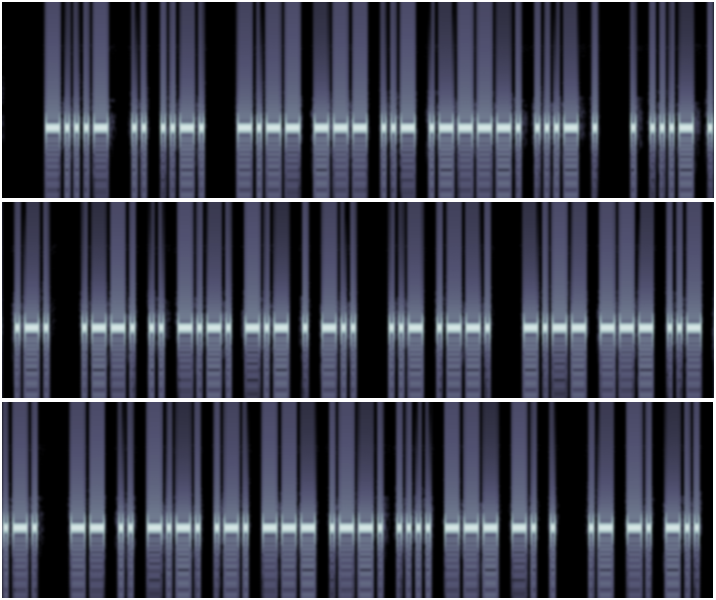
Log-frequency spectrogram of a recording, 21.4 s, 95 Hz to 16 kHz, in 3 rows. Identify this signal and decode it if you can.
Morse code, heard as a keyed tone, about 25 wpm, 600 Hz. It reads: <BT> IF YOU'VE EVER PICKED UP YOUR MICROPHONE AND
